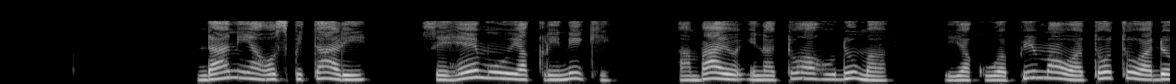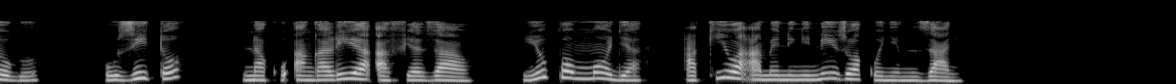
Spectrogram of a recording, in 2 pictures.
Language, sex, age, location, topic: Swahili, female, 25-35, Dar es Salaam, health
